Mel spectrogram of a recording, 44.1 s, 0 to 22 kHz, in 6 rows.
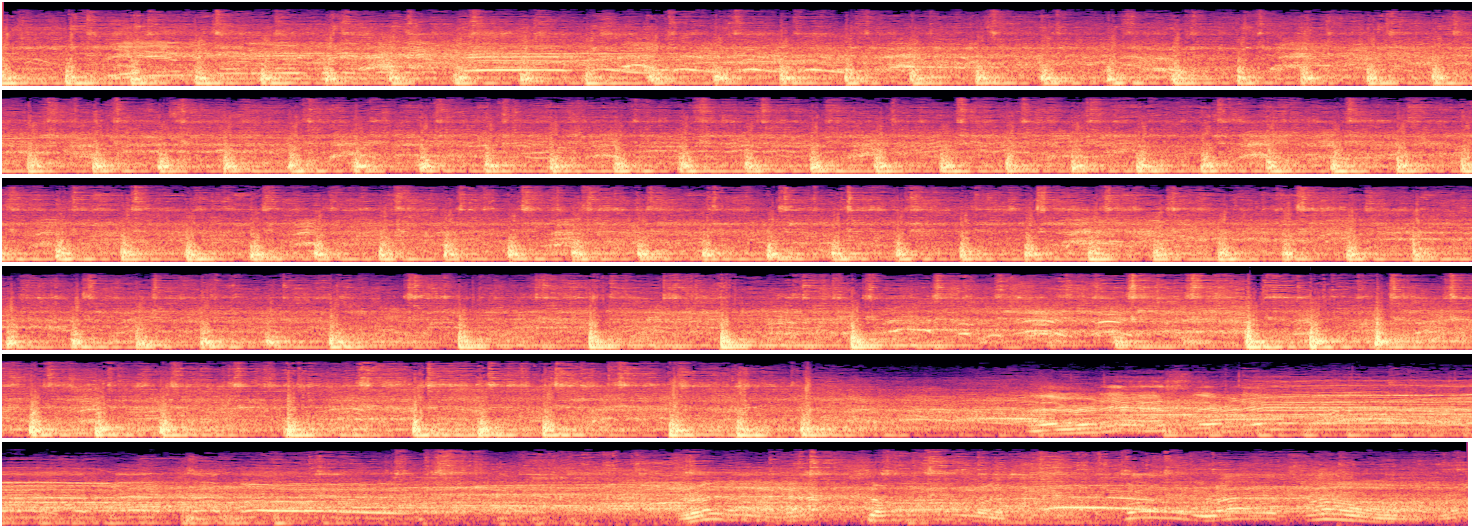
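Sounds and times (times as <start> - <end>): bells jingling: 0.0 - 33.6, 35.2 - 44.0
steady beat on big drum: 0.0 - 33.7
drum group singing: 0.0 - 33.8.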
